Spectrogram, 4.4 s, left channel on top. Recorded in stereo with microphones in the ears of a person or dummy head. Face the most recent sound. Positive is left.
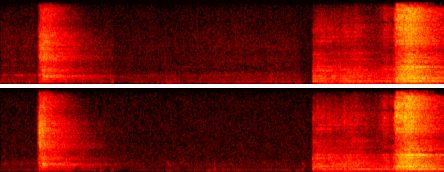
turn(degrees=-20)  # may be behind; listen again after turning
